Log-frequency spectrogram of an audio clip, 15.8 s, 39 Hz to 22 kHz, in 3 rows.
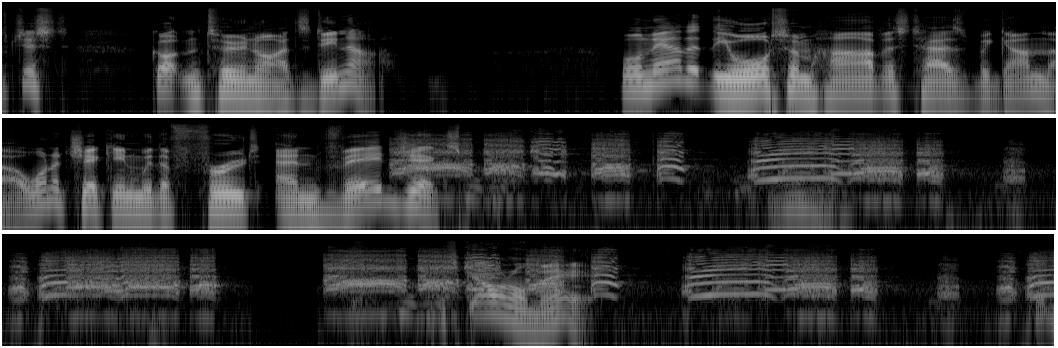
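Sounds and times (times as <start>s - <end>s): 
speech: 0.0s - 2.0s, 3.1s - 8.0s, 13.0s - 13.6s
geese honking: 7.1s - 15.7s.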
